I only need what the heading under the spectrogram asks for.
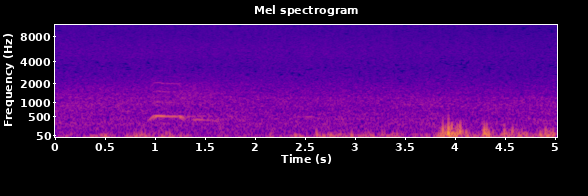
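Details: A Eurasian eagle-owl gives one soft, low hoot with a short lower tail note, distant and quiet. Bursts of wind buffeting follow. Recorded on a Fujifilm X-T4 camera.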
